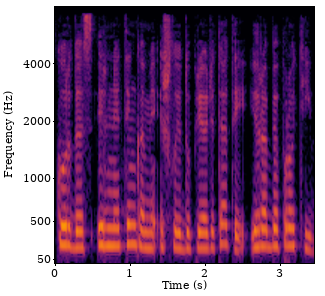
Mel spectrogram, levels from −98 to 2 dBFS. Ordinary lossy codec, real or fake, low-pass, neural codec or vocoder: MP3, 48 kbps; real; 7.2 kHz; none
